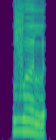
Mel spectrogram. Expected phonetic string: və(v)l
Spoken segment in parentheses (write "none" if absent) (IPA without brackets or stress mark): none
